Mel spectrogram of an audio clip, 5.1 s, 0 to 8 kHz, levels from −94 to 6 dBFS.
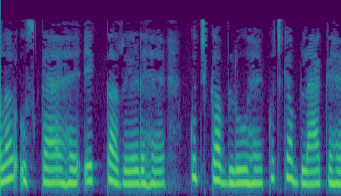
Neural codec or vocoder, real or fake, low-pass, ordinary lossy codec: none; real; 7.2 kHz; MP3, 24 kbps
